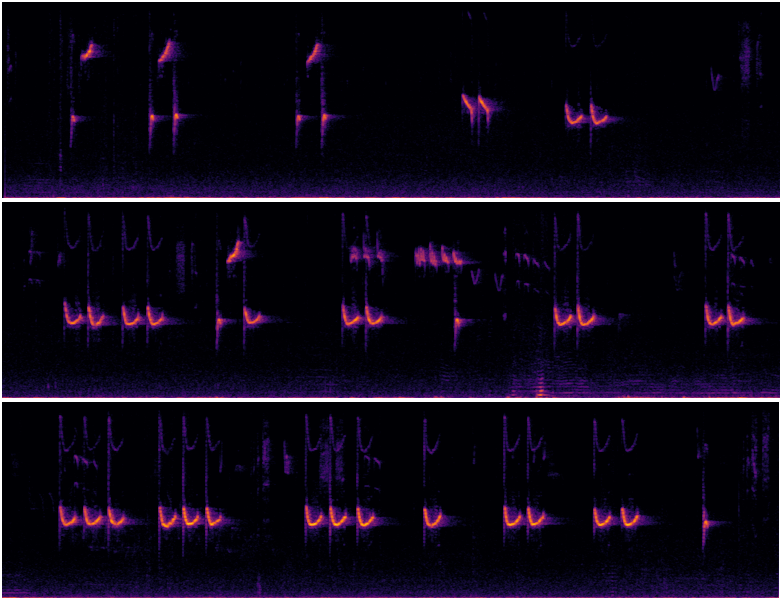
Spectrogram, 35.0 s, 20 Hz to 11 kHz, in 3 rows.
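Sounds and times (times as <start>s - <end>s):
lower pitched bird call: 16.8s - 20.8s, 21.8s - 23.0s
songbird chirping: 16.8s - 21.1s, 21.8s - 33.2s.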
